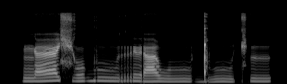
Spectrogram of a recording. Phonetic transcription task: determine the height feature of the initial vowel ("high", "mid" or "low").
low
